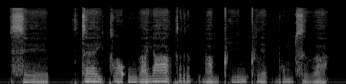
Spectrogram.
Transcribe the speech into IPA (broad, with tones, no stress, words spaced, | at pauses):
seː˨˩p̚ | tɛː˧j klɔ˥˩ʔŋɯ˧a̯ jaː˥˩krɯ˥˩k̚ ba˨˩mpʰi˧n pʰle˦˥k̚bo˥˩msɯ˧a̯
